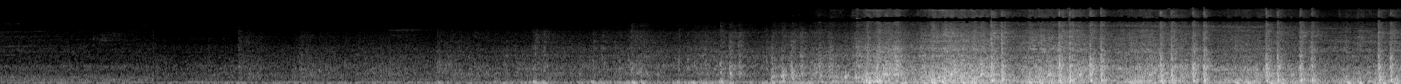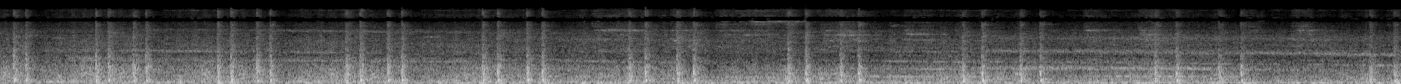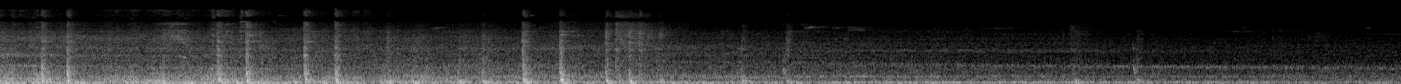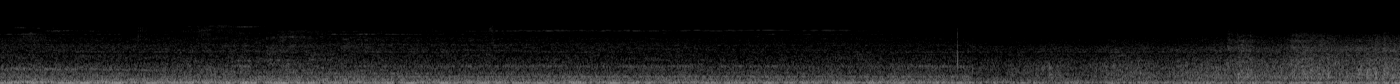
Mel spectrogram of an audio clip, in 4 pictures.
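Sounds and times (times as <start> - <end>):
falling train whine: 0.0 - 56.0
train wheels clicking over rail joints: 29.7 - 34.8.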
